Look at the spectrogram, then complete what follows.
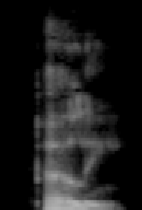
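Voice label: "pearly" English, Australian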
